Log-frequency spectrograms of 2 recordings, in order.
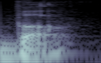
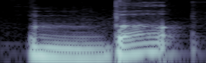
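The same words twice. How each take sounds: First: The b sound is short, single. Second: The b sound is held long, doubled. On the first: "au lieu de" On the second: "c'est comme si on avait deux B au lieu d'un seul B"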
